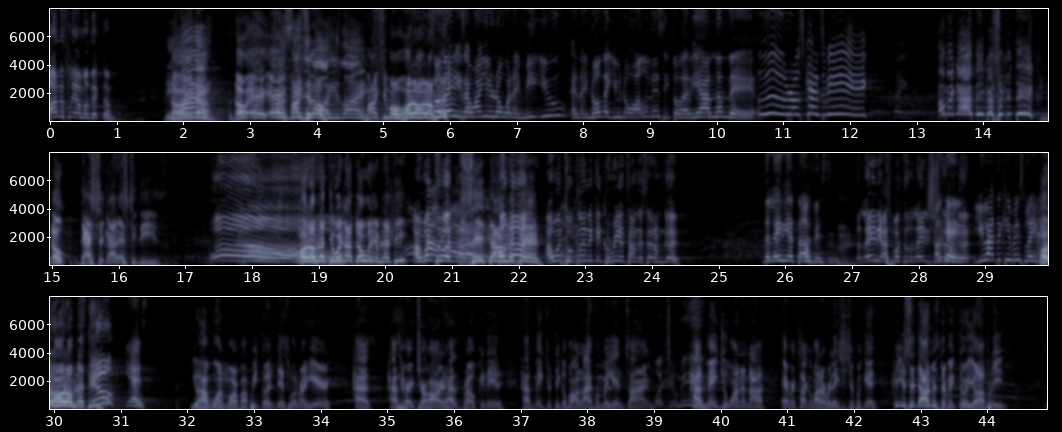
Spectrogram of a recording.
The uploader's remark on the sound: Live At The Wiltern.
